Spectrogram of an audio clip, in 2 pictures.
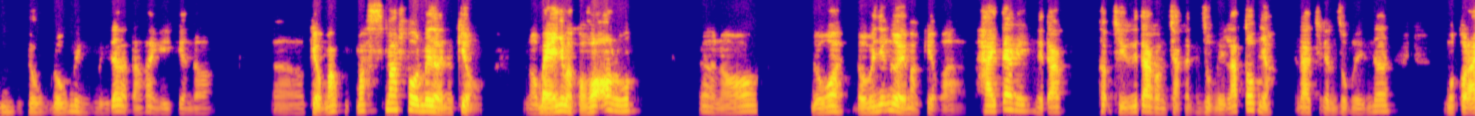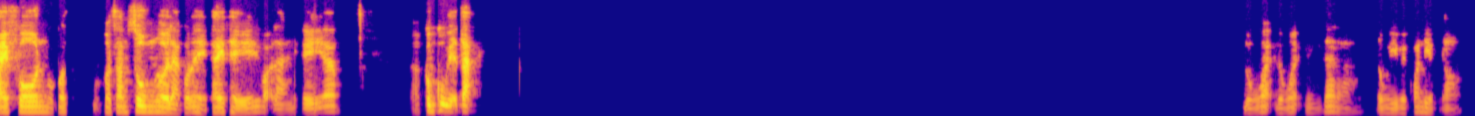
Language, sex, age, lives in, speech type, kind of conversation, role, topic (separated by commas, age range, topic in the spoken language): Vietnamese, male, 20-24, Vietnam, conversation, unstructured, none, Điều gì khiến bạn ngạc nhiên nhất về điện thoại thông minh?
